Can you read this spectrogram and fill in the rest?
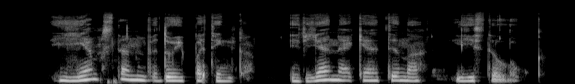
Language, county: Lithuanian, Vilnius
